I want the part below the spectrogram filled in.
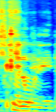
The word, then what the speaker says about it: Kenway: No, it is Kenway.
